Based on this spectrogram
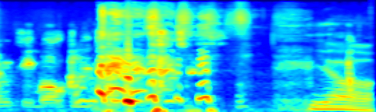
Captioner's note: laughter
